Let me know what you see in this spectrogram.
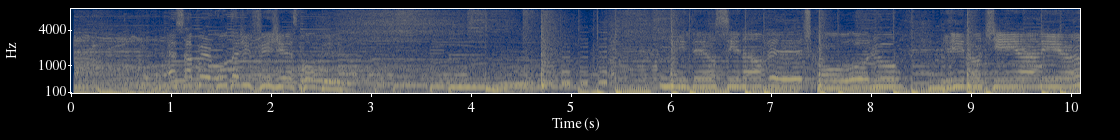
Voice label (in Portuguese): locutor a voz magnifica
